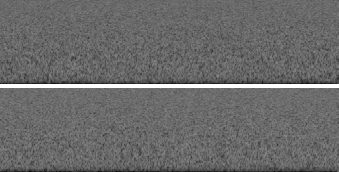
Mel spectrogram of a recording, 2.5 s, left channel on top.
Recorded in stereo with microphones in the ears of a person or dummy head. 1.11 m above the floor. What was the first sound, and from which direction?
Only background noise.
